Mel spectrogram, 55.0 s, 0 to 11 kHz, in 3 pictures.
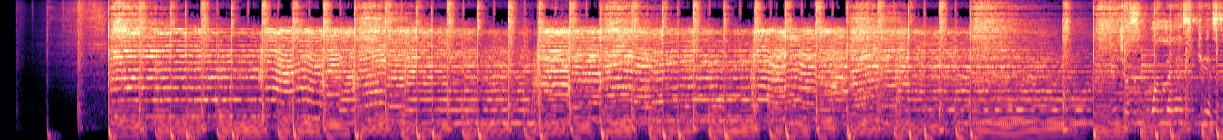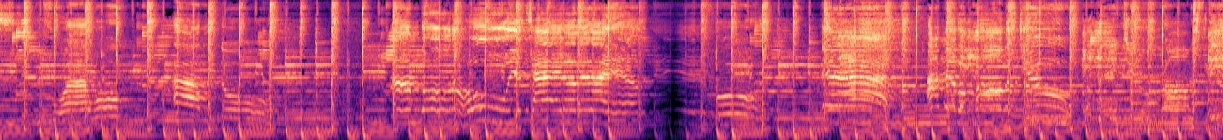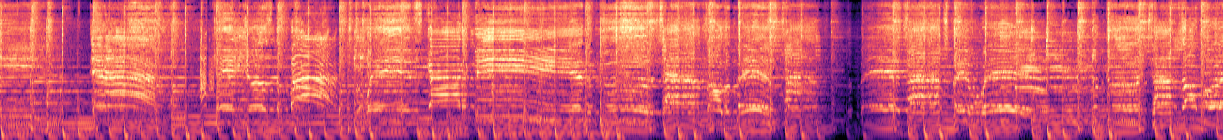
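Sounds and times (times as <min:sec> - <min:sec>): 
1970s rock drum beat at 130 bpm: 0:00.6 - 0:55.0.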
